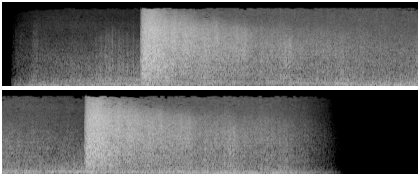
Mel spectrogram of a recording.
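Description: Intro sound effect: a low rumble with two loud boom-like impact hits about three and a half seconds apart, each fading away slowly. It dies out about half a second before the end.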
